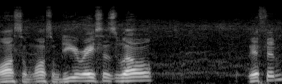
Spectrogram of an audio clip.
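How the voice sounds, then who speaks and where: A man speaks with a Bermudian accent. Noticeable background noise runs behind him. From Bermuda. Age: 50s. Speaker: race commentator. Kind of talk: live commentary. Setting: outdoor racetrack livestream. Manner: animated.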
